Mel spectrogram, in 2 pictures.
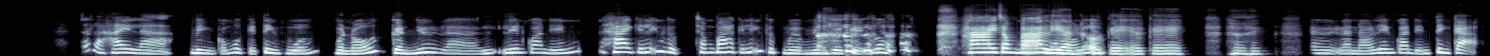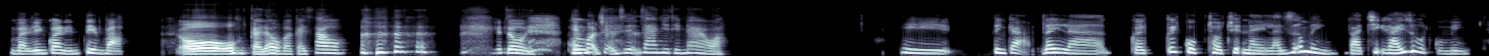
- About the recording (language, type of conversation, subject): Vietnamese, podcast, Bạn có thể kể về một lần bạn dám nói ra điều khó nói không?
- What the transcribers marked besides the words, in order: tapping; laugh; laugh; laugh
